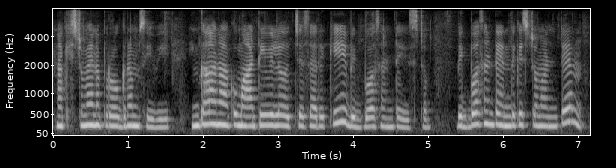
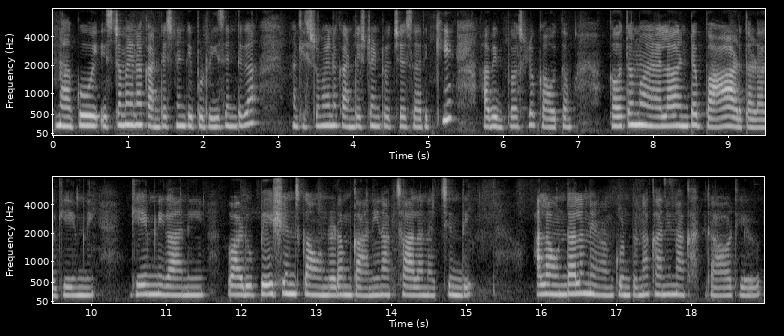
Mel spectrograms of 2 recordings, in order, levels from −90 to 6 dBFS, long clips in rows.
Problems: constant background noise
